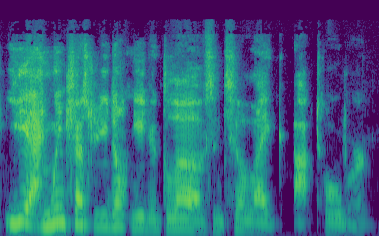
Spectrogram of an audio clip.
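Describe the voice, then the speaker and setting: A man with a raspy voice hosting a podcast, telling stories in an expressive, jokey way. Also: fairly high pitch, normal speed, crowd noise. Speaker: podcast host. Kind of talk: casual podcast chat.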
